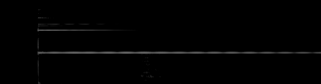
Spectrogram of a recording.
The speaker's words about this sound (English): following her cues, they're going to pick up bells, and they're going to ring them.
